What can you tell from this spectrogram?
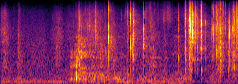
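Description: Foil wrapper of a Yu-Gi-Oh booster pack crinkling as it is handled and torn open. It starts about one and a half seconds in and gets louder and denser near the end.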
